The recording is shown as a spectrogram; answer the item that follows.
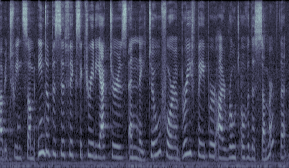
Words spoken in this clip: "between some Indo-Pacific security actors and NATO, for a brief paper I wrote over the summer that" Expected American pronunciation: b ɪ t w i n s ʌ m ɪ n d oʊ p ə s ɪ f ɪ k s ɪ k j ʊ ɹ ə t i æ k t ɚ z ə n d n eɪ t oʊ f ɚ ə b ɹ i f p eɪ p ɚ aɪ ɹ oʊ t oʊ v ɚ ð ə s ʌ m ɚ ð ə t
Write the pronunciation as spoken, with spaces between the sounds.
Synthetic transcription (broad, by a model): b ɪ t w i n s ʌ m ɪ n d oʊ p ə s ɪ f ɪ k s ɪ k j ʊ ɹ ə t i æ k t ɚ z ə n n eɪ t oʊ f ɚ ə b ɹ i f p eɪ p ɚ aɪ ɹ oʊ t oʊ v ɚ ð ə s ʌ m ɚ ð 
